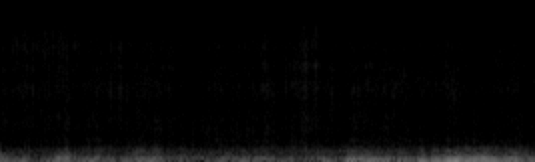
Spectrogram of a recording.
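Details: Honeybees, shown alongside wasps, give a steady droning buzz with layered harmonic overtones. The hum is even at first, then swells louder over the last second and a half.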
